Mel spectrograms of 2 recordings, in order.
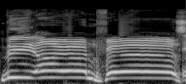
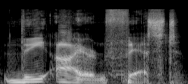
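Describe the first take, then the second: First: It is shouted as a loud, dramatic announcement. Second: It is said in a plain, calm voice. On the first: "Should I say it like Mortal Kombat?" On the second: "Is that how you say it?"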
